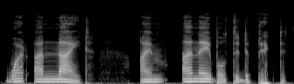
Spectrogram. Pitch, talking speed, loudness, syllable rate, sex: 115 Hz, 165 wpm, -21 LUFS, 5.1 syllables/s, male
